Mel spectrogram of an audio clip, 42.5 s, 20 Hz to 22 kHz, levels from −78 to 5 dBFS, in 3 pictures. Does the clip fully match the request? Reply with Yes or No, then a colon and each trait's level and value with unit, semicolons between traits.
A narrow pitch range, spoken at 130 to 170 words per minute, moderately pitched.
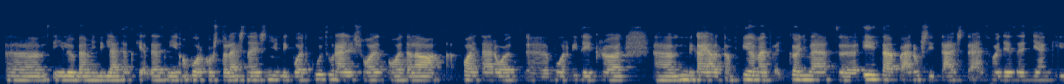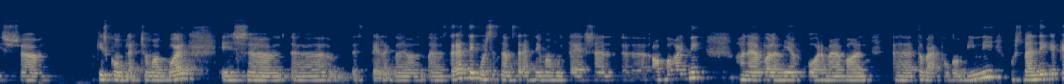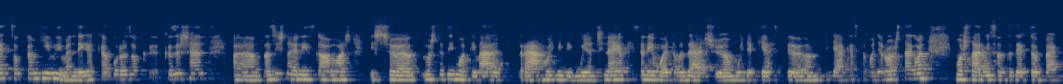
No: narrow, 2.0 semitones; average, 120 wpm; medium, 160 Hz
